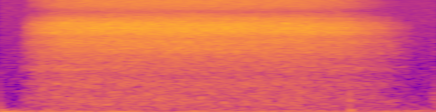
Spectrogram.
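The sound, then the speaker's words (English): One long, deep breath forms a steady airy hiss of about two seconds. It swells up quickly, holds evenly and then tapers off, with nothing else heard. “Now take a deep breath in”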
